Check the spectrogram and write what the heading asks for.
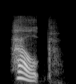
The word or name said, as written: help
